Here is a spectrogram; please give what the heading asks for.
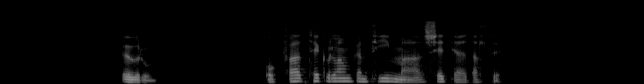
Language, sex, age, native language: Icelandic, male, 30-39, Icelandic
